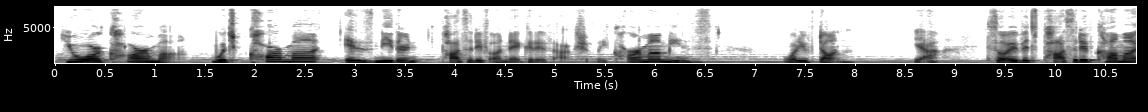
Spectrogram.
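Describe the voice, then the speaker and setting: A tarot card reader, a woman whose first language is Thai, speaks with a Thai accent in a medium-pitched voice with vocal fry. She gives a casual card reading, rambling with many fillers and restarts.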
